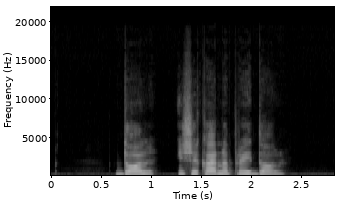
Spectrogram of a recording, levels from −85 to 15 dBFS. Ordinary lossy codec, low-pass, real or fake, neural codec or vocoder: none; 19.8 kHz; fake; autoencoder, 48 kHz, 128 numbers a frame, DAC-VAE, trained on Japanese speech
